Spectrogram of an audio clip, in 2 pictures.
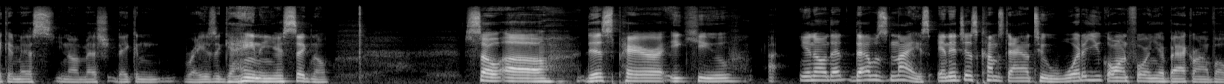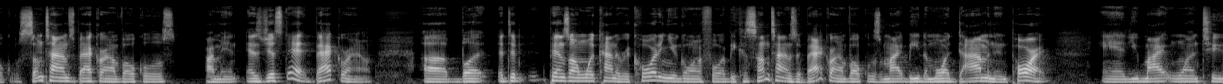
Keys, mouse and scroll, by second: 8.5-9.7 drag.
